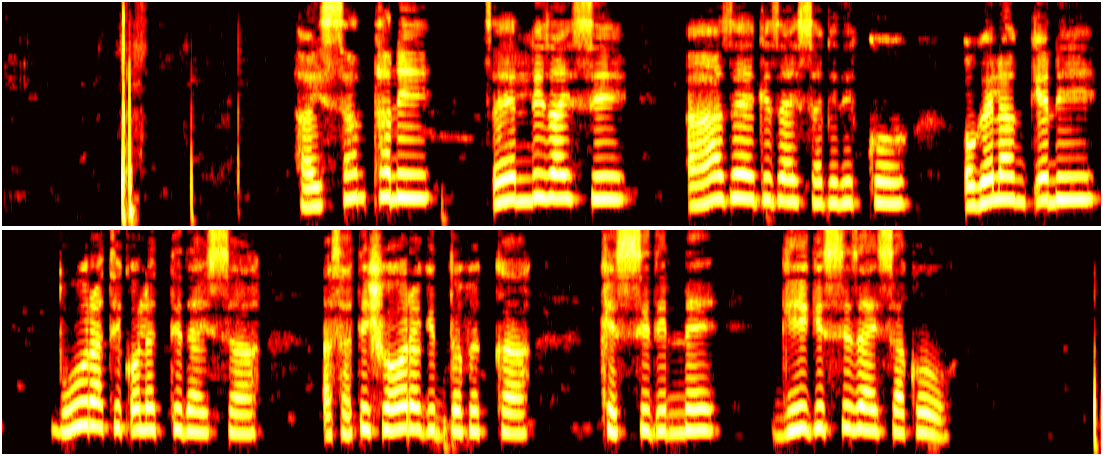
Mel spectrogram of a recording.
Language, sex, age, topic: Gamo, female, 25-35, government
